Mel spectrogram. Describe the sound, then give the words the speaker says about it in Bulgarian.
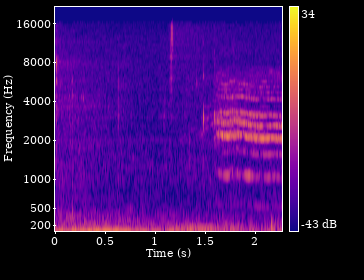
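A cat lets out a single drawn-out, complaining meow in protest near the end, over a low background rumble with no talking. “А, да, и тя а, протестира. Виж с повече котки.”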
